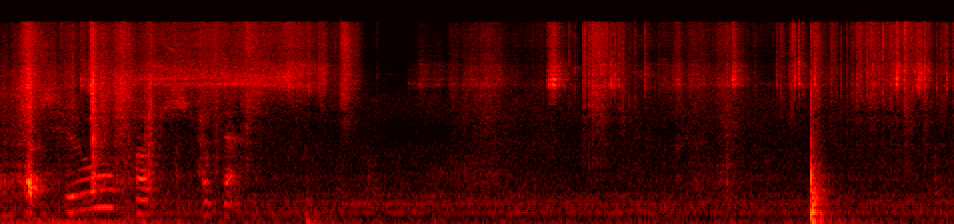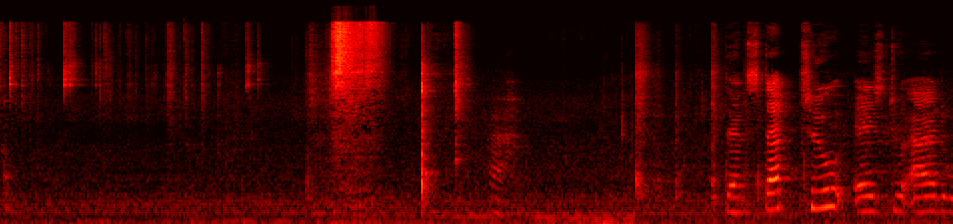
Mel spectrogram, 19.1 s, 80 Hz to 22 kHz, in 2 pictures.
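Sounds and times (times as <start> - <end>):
dry rice grains rattling: 0.0 - 12.1.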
